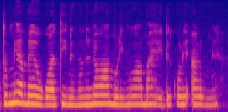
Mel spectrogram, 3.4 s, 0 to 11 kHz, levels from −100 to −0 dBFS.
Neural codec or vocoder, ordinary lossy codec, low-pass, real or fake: autoencoder, 22.05 kHz, a latent of 192 numbers a frame, VITS, trained on one speaker; none; none; fake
